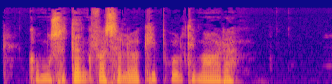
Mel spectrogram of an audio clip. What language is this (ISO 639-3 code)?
glg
